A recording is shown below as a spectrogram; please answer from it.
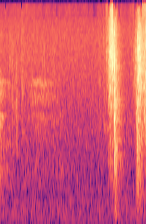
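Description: Two quick bursts of tarot cards being shuffled near the end, crisp riffling flutters about a third of a second apart after a quiet start.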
